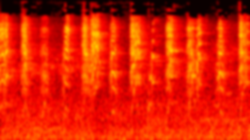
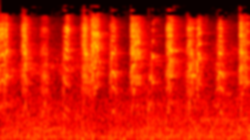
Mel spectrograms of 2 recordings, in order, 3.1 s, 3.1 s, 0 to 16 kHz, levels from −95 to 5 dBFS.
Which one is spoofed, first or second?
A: first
